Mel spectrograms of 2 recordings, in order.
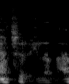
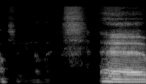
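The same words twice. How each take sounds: First: "Absolutely love it" dropped much softer under the breath; soft first take before the emphatic repeat; muttered aside. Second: Said in the usual way. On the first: Real, not acted. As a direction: murmur "Absolutely love it" to yourself. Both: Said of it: "you emphasize that point".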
